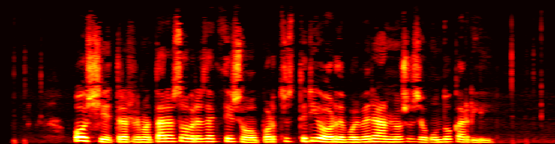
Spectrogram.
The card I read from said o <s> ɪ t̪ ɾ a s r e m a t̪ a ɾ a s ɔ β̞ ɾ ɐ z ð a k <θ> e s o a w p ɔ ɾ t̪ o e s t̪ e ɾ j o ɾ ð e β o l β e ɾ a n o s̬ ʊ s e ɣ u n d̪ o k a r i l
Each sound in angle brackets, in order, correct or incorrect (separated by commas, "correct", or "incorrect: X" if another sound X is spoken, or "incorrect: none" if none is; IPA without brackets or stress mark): incorrect: ʃ, correct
